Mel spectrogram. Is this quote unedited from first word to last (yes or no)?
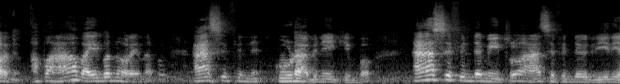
yes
